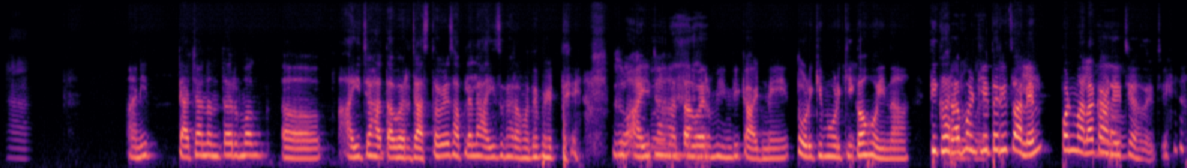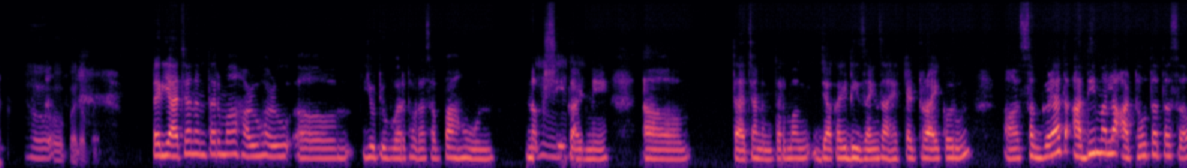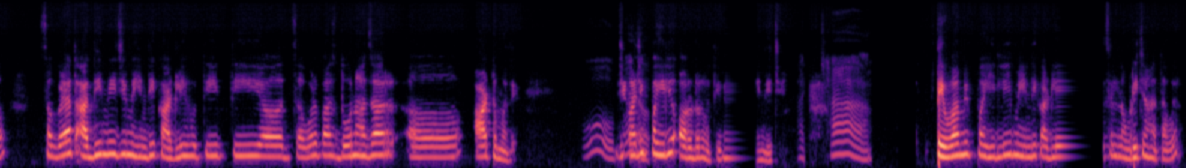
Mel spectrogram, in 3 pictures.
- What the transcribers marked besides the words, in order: static; tapping; laughing while speaking: "भेटते"; chuckle; laugh; distorted speech; other background noise
- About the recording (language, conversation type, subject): Marathi, podcast, स्वतःहून शिकायला सुरुवात कशी करावी?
